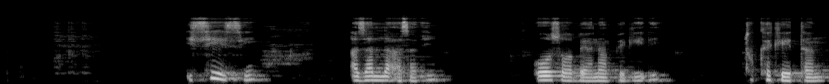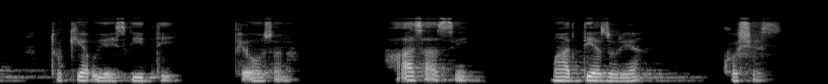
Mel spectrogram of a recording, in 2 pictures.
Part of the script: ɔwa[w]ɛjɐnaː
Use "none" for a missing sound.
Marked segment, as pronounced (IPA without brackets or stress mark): b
